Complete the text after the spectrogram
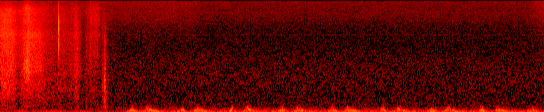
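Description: A fast heartbeat thumps steadily in low, muffled pulses, as if heard against a chest, following a brief rustle at the start.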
